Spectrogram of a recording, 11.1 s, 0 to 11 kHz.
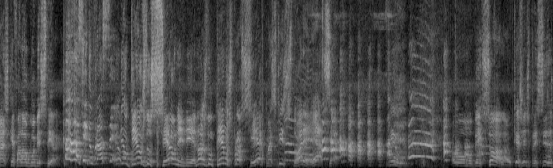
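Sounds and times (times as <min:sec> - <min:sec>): woman laughing loudly: 0:06.1 - 0:09.9.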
